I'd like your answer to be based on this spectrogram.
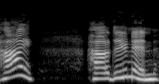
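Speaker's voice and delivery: put-on high loud little-child talk. Retelling what a potty-training toddler said while waving: imitating Jane as a toddler. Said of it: "she would wave at us and she would say".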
